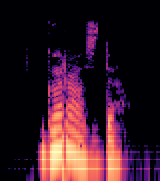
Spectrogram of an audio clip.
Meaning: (adverb) much, far, by far, a lot, considerably, quite; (adjective) neuter singular of гора́зд (gorázd)
- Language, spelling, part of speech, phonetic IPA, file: Russian, гораздо, adverb / adjective, [ɡɐˈrazdə], Ru-гораздо.ogg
